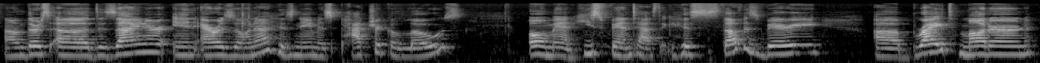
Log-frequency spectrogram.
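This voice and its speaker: A woman's voice: mid-range voice, slow pace, fairly bright tone. A woman whose first language is Spanish, chatting in a bubbly, gushing way as she shows off her crafts. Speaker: crafting vlogger. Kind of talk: casual show-and-tell chat.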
